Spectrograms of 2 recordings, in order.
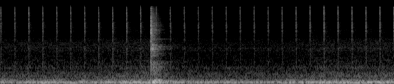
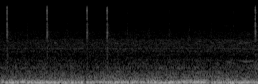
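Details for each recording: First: Church boiler with pilot tube, two solenoids and electronic ignition via HT lead, previously locking out from a shorted ignition lead, after cleaning and rerouting the wire: crisp sparking ticks about seven a second, none missing; pilot tube suspected full of air. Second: Boiler with two solenoids, pilot tube and electronic ignition via HT lead, locking out: sharp crisp ticks about five per second over low burner rumble, no spark seen at the pilot; spark arcing out along the HT lead.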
